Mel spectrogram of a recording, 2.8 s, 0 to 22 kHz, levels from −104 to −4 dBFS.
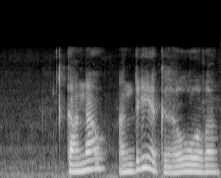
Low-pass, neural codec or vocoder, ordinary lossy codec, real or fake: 7.2 kHz; codec, 16 kHz, 8 kbps, FreqCodec, smaller model; none; fake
